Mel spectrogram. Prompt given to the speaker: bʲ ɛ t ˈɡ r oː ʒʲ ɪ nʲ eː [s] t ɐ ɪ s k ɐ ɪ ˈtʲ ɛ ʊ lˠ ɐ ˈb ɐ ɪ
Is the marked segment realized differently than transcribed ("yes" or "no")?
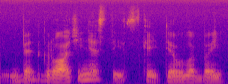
no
